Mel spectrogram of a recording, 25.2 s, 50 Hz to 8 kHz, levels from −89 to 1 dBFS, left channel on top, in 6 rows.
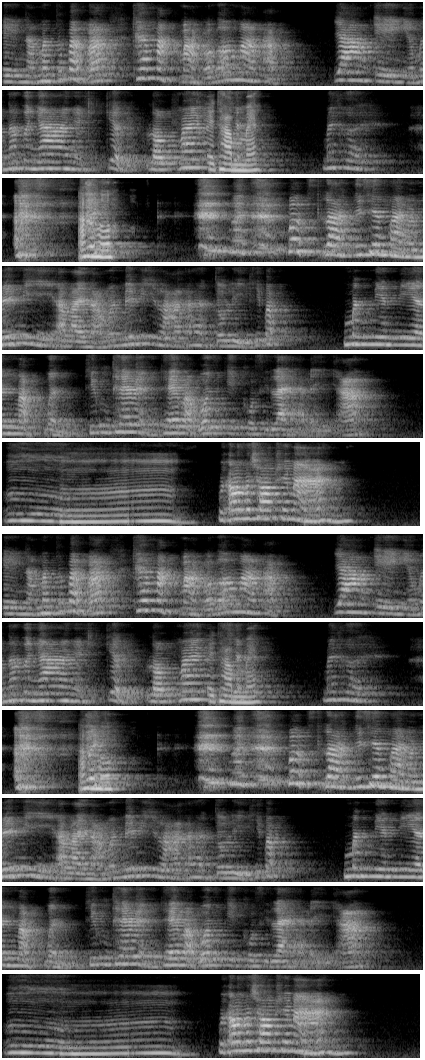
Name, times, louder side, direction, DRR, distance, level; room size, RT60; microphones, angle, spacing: voice 1, 0.0-2.7 3.3-6.2 6.5-6.6 7.4-7.9 8.3-9.4 10.3-15.4 16.0-20.4 21.1-21.8 23.2-24.3, equal, 10° left, 0 dB, 3.2 m, -27 dB
voice 2, 6.2-6.8 9.2-9.5 21.6-23.0 24.1-24.5, left 3 dB, 35° left, 15 dB, 0.6 m, -24 dB
13.5 x 13.5 x 6.2 m, 0.80 s
head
